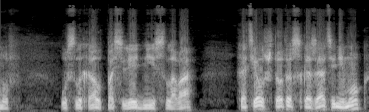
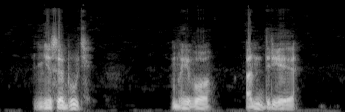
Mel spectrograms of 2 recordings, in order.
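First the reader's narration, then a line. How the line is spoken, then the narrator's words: Faint, fading dying voice. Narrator (Russian): были последние слова Обломова, сказанные угасшим голосом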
